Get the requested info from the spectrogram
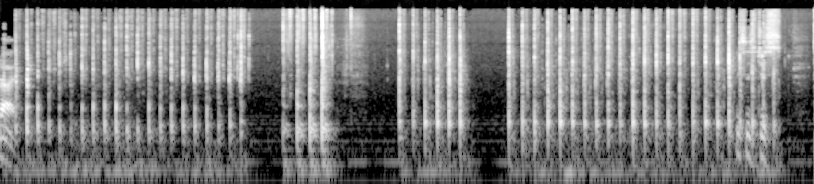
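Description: A stiff, scratchy paintbrush stabbing acrylic paint onto a canvas in quick repeated taps, about six a second, pausing briefly near the middle.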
